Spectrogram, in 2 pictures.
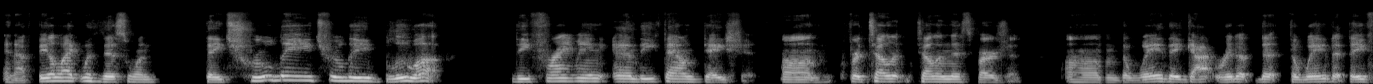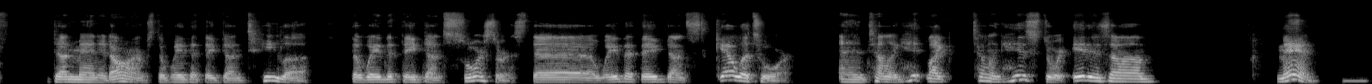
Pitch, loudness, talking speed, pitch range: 125 Hz, -22 LUFS, 145 wpm, 110-150 Hz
